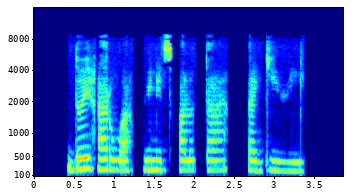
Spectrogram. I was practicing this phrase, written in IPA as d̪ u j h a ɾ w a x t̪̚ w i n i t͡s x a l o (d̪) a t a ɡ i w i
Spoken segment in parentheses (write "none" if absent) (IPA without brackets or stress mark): t̪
